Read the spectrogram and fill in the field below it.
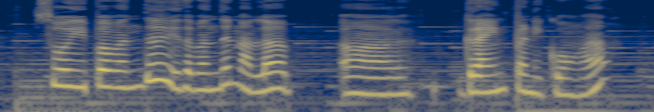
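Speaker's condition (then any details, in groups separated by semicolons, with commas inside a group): No condition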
